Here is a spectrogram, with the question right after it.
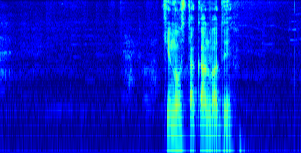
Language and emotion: Russian, neutral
